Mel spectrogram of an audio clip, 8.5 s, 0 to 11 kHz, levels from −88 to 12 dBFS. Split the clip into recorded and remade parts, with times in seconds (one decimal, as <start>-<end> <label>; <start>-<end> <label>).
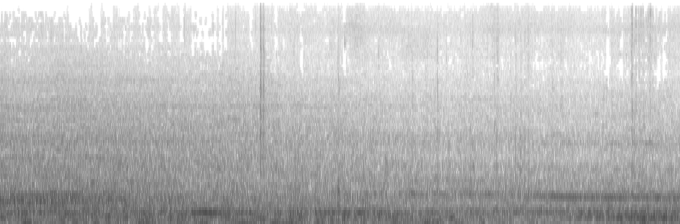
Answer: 0.0-1.5 recorded; 1.5-2.3 remade; 2.3-3.3 recorded; 3.3-6.2 remade; 6.2-8.5 recorded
